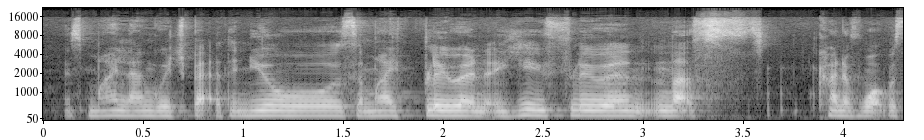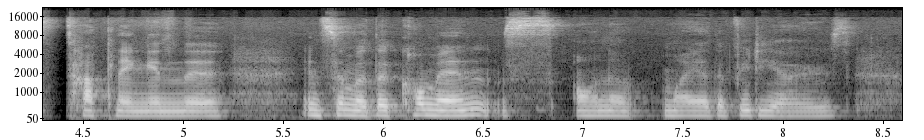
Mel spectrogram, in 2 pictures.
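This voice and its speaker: In a British accent, a woman with a dark, mellow tone speaks at a moderate pace in a monotone, flat way, recorded very cleanly against a silent background. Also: fairly low pitch for a woman. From Britain. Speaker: language coach. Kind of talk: live stream monologue. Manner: hesitant, many fillers.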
